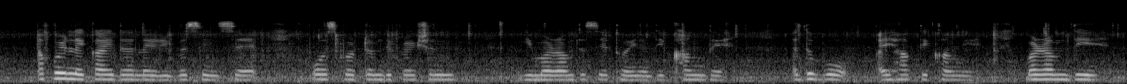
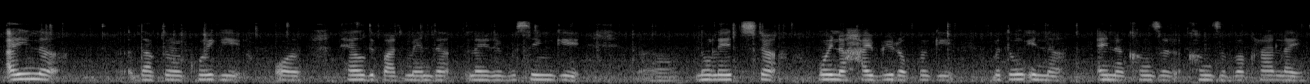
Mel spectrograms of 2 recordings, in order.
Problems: constant background noise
